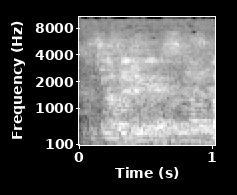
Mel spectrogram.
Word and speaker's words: Caesarea: How do you pronounce it? – Caesarea. – Huh? Caesarea, right? From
